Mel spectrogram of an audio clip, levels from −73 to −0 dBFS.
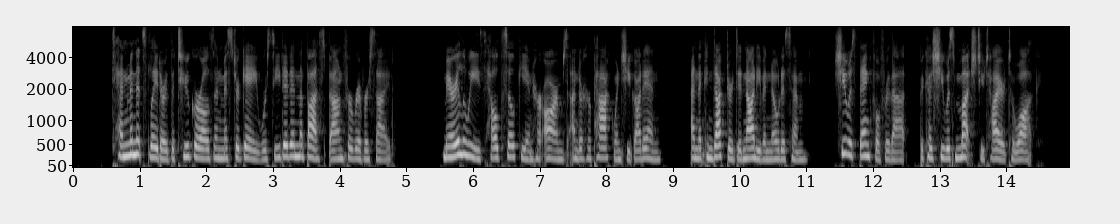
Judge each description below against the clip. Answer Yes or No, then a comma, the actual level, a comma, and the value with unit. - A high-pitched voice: Yes, high, 205 Hz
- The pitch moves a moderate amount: Yes, average, 3.6 semitones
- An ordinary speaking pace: No, fast, 210 wpm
